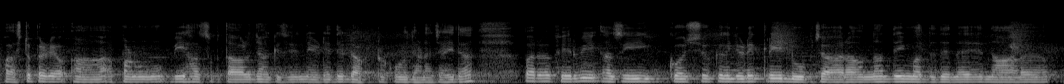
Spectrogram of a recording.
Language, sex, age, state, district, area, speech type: Punjabi, male, 18-30, Punjab, Faridkot, rural, spontaneous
